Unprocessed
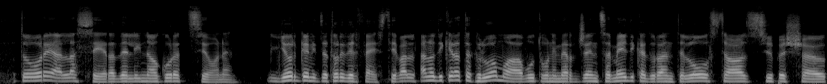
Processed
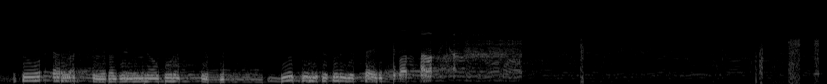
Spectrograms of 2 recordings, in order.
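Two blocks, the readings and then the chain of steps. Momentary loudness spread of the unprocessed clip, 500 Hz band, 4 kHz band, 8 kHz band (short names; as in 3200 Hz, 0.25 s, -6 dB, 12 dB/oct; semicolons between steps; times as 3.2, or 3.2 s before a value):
4 LU, -14.5 dB, -25.0 dB, under -30 dB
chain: high shelf 2500 Hz +3 dB; compressor 8:1, threshold -29 dBFS, peak gain reduction 8 dB; tape spacing loss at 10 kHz 31 dB; soft clip -24 dBFS, distortion -24 dB; resonator 83 Hz, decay 0.39 s, harmonics all, mix 40%; band-pass sweep 250 Hz -> 6100 Hz, 3.44–5.3; added harmonics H 4 -42 dB, 5 -29 dB, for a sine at -28.5 dBFS; on a send: thin delay 0.192 s, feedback 62%, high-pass 1700 Hz, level -7.5 dB; on the sum: non-linear reverb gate 0.34 s rising, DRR 2.5 dB; level quantiser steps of 15 dB; stuck buffer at 3.89/4.94/7.84, samples 512, times 3; decimation joined by straight lines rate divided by 8×; gain +9.5 dB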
